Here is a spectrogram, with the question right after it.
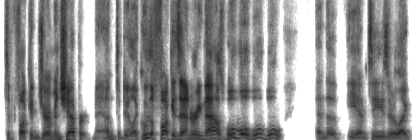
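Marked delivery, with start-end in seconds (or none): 2.1-4.3 high, loud, fast indignant dog voice; guard dogs voiced. Guard dogs barking at the ladder as a high, loud, fast outraged yell. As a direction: play the dogs as startled, outraged intruder-spotters. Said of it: "German shepherds appear at the window to be like".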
